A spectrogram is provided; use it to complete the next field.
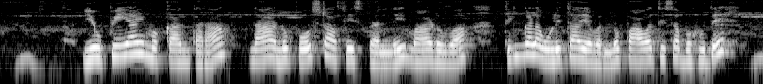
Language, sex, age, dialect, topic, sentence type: Kannada, female, 25-30, Mysore Kannada, banking, question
